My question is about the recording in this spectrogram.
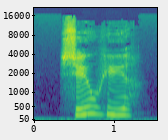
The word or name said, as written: søuhyre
